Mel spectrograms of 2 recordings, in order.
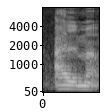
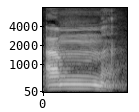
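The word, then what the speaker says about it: الماء: ya tib almau mim Alma bukan Amma Tapi bacanya jelas Al bunyinya yang ke-12 ananiasyar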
